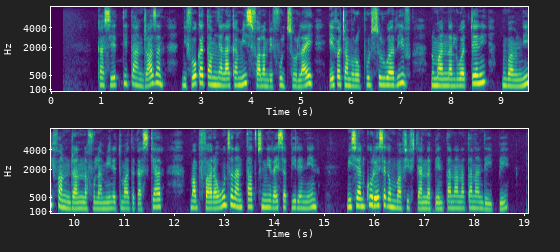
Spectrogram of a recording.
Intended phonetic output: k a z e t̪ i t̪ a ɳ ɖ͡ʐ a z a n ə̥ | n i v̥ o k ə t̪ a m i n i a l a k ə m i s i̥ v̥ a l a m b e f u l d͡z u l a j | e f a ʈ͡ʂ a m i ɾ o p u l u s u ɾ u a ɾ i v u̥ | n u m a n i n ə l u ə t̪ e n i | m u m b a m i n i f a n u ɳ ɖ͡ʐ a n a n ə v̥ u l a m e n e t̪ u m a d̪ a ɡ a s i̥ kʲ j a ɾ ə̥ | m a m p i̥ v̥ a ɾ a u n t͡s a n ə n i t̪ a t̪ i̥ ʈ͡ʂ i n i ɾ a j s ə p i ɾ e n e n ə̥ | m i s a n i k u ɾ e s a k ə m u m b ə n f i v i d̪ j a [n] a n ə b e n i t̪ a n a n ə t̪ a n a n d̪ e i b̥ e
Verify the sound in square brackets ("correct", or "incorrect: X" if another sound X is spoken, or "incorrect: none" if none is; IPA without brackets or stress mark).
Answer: correct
